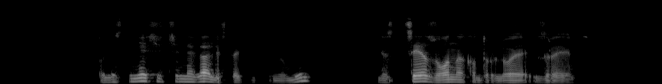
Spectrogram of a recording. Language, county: Lithuanian, Utena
